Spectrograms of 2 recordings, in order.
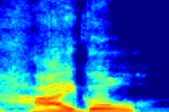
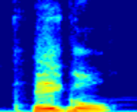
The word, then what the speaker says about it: Hegel: Hegel. Giggle, Hegel. It's not Hegel is how I pronounce it. It's Hegel. Hegel. No, it's Hegel to this motherfucker, like Eric Booby.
